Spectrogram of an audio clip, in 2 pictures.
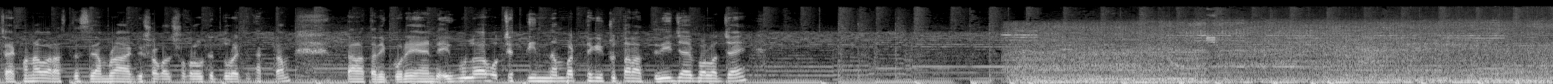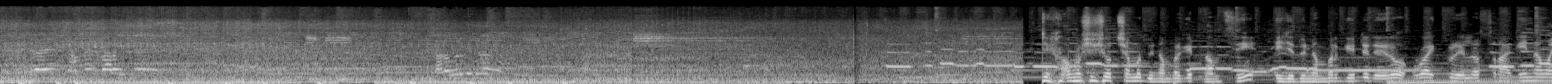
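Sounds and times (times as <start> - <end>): busy street traffic: 8.9 - 26.5
vehicle horn honks: 10.0 - 10.5, 11.9 - 13.2, 13.9 - 15.2, 18.5 - 19.3, 21.8 - 23.2
auto-rickshaw engine running: 10.0 - 25.7.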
